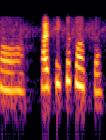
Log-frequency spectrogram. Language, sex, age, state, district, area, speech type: Santali, female, 18-30, West Bengal, Purba Bardhaman, rural, conversation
